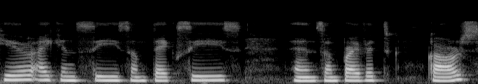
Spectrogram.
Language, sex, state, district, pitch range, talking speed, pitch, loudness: English, female, Nagaland, Kohima, 175-195 Hz, 125 wpm, 185 Hz, -16 LUFS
